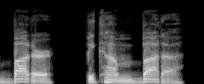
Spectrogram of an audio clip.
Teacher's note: Words like butter become butter with a gentle t sound instead of a hard d sound.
